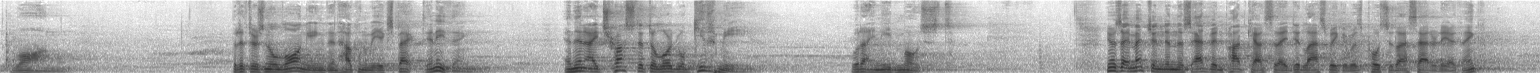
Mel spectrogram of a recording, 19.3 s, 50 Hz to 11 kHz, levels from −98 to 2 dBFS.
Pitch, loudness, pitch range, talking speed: 105 Hz, -24 LUFS, 95-120 Hz, 145 wpm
